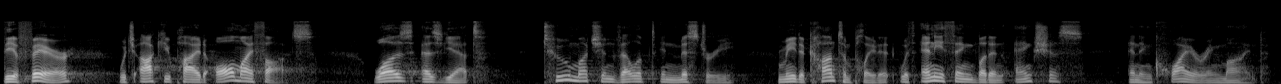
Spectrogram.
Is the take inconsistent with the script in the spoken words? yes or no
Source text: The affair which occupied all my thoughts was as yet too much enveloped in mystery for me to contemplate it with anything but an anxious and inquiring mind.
yes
